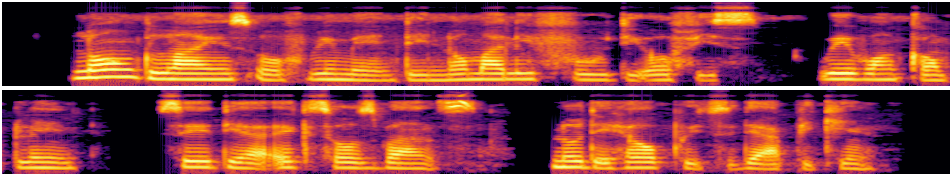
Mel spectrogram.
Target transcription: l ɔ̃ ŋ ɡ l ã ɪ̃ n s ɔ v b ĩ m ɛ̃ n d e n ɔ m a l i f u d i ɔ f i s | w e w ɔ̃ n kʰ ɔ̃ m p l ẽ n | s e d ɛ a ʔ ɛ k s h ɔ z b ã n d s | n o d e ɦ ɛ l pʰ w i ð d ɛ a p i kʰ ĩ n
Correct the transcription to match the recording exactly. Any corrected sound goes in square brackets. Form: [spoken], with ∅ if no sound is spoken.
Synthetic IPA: l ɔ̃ ŋ ɡ l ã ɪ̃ n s ɔ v [w] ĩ m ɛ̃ n d e n ɔ m a l i f u d i ɔ f i s | w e w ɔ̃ n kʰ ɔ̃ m p l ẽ n | s e d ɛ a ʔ ɛ k s h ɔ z b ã n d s | n o d e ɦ ɛ l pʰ w i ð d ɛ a p i kʰ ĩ n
